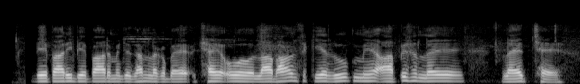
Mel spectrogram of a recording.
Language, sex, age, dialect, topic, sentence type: Maithili, male, 18-24, Bajjika, banking, statement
